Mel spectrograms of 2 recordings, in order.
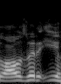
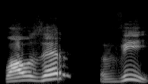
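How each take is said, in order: First: "ই" with no v sound before it; wrong bare vowel. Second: "ভি" begun with a v sound, not bare i; correct consonant v. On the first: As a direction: spell "ওয়াও জের", then only "ই". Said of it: "ই হবে না". (ব্যঞ্জন ছাড়া শুধু "ই") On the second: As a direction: spell "ওয়াও জের", then a clear "ভি". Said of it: "ওয়াও জের ই হবে না". ("ভি" ঠোঁটের ব্যঞ্জন দিয়ে) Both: Shown as a demonstration.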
